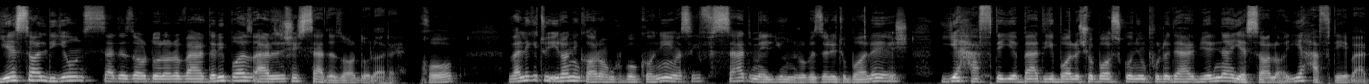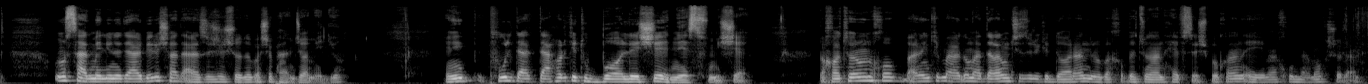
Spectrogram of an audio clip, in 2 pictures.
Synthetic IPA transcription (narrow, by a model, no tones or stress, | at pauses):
jesɒːld̪iɟe̞unsæd̪he̞zɒːɾd̪olɒːɾovæɾd̪ɒːɾiːbɒːzæɾze̞ʃeʃsæd̪he̞zɒ̰ːɾd̪o̰lɒ̰ːɾḛ | xob̥ | væliæcʰet̪ʰuiːɾɒːninkʰɒːɾobo̞kʰo̞niːmæskʰesæd̪meljunɾobe̞zɒːɾit̪ʰubɒːleʃ | jehæft̪e̞jebæːd̪ːiɡebɒːleʃobɒːsko̞niunpʰuːlɾod̪æɾbijɒɾiːnæjesɒːlɒ̰je̞hæft̪e̞jebæ̰d̪̥ | ʔunsæd̪me̞ljuned̪æɾbijɒɾiʃɒːjæd̪æ̰ɾze̞ʃ̬eʃod̪ebɒ̰ːʃe̞pʰæ̰nd͡ʒɒ̰hmḛljun | jænipʰuːld̪æd̪æɾɦɒːliːcʰet̪ʰubɒːle̞ʃene̞sfmḭːʃḛ | b̥e̞xɒːt̪ʰe̞ɾeunxob̚ːæ̰ɾɒːjiŋcʰemæɾd̪omhæd̪ːæːɣælunt͡ʃʰiːziːɾocʰe̞d̪ɒːɾænd̪ɾobe̞t̪ʰunænd̪he̞fz̥e̞̰ʃbo̞kʰo̞nænʔejmænxund̪æmɒɡʃo̞̰d̪æ̰m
